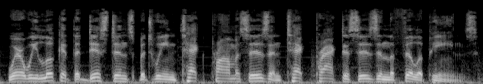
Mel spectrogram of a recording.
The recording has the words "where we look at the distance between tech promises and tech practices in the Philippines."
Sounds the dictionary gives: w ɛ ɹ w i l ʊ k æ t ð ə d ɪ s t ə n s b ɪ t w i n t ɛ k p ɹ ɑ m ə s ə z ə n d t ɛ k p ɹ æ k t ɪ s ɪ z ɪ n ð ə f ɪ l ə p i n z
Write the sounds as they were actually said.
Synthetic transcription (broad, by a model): w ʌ ɹ w i l ʊ k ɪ t ð ə d ɪ s t ə n s b ɪ t w i n t ɛ k p ɹ ɑ m ə s ə z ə n t ɛ k p ɹ æ k t ɪ s ɪ z ɪ n ð ə f ɪ l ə p i n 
